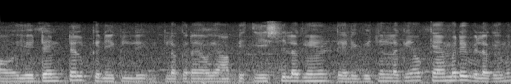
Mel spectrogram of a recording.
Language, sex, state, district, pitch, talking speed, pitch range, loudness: Hindi, male, Haryana, Jhajjar, 145 Hz, 235 wpm, 140-160 Hz, -17 LUFS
